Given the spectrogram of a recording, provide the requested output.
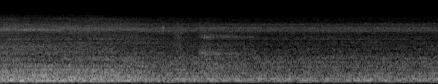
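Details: Frigidaire gas forced hot air furnace with no-ignition fault, firing: steady, even burner roar with a soft blower hum, no clicking or rumbling; normal furnace operation.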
